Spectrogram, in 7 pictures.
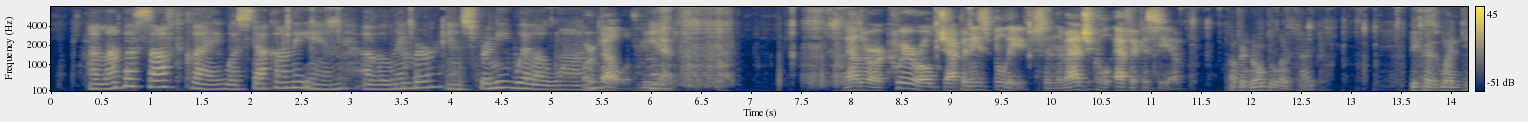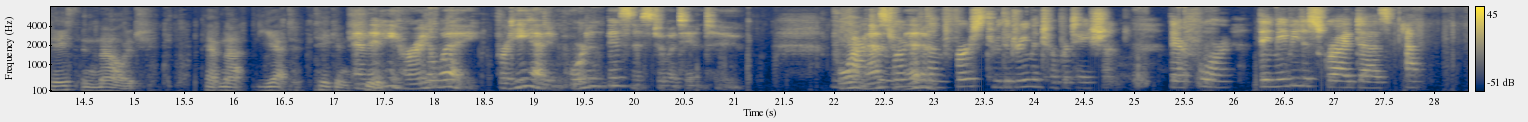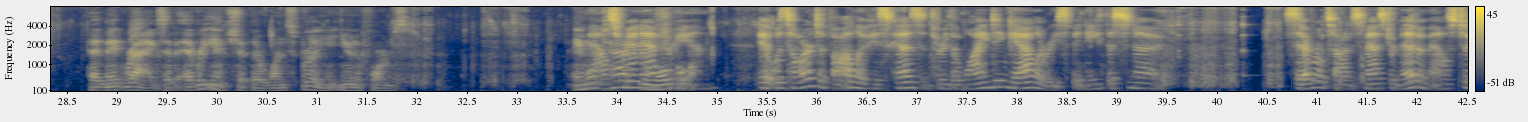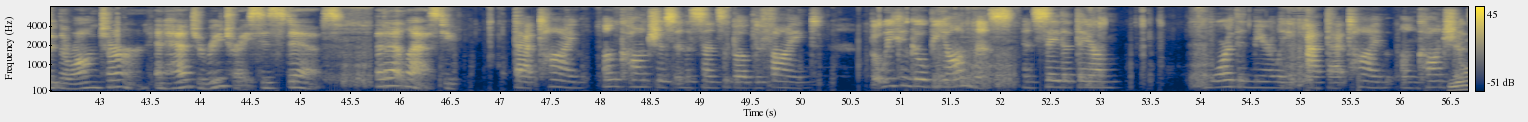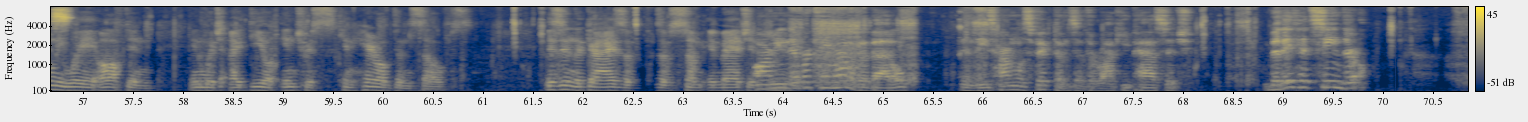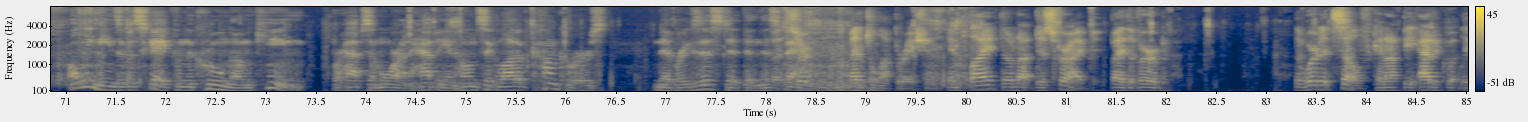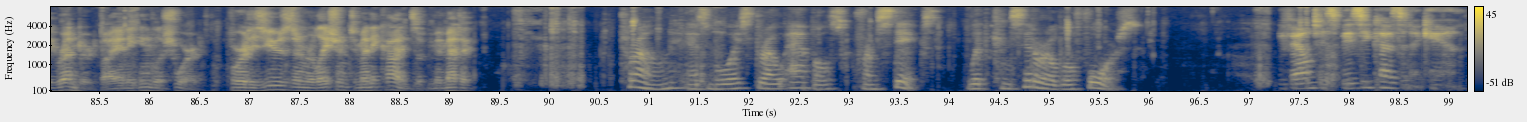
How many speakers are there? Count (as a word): six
